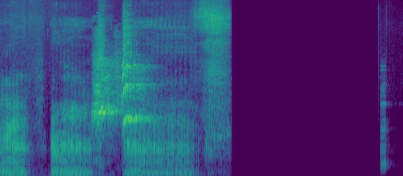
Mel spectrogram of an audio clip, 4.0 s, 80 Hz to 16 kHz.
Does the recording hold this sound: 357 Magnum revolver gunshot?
no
